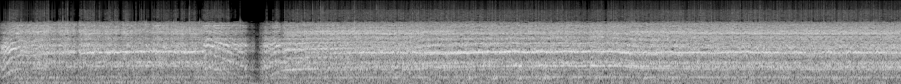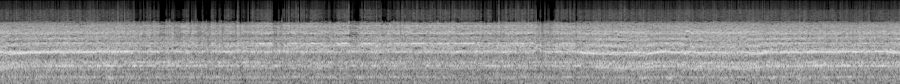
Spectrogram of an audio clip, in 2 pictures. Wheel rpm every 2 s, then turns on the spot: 200, 150, 220, 210, 210, 230, 230, 220, 220.
none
